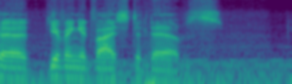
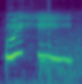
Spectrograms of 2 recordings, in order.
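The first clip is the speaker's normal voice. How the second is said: normal talking voice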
